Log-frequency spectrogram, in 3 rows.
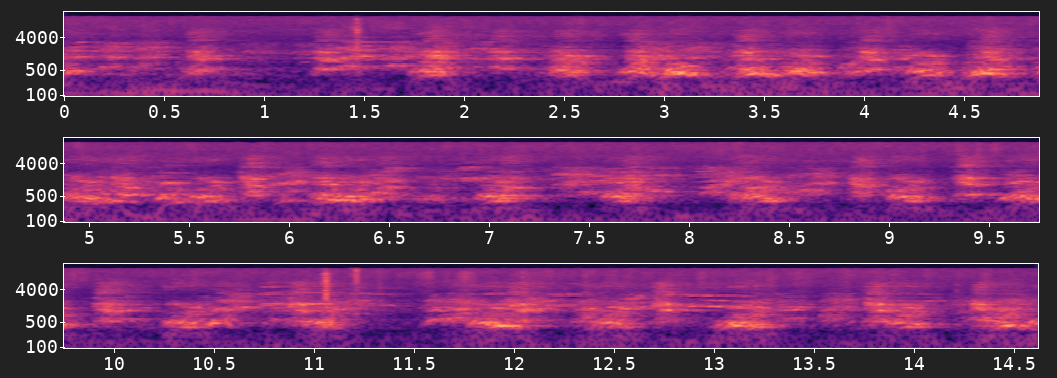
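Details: A litter of English Cocker Spaniel puppies, born August 2011 at a kennel, yelping continuously: rapid, jostling high-pitched yips and squeals repeated several times a second for the whole stretch, many pups overlapping, over a faint low hum.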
